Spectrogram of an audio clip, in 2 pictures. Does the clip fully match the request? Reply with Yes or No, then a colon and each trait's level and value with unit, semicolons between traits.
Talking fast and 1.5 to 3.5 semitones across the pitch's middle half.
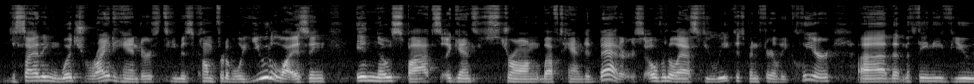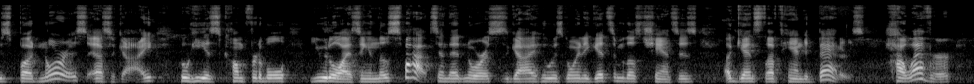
No: average, 180 wpm; narrow, 2.4 semitones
